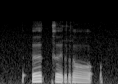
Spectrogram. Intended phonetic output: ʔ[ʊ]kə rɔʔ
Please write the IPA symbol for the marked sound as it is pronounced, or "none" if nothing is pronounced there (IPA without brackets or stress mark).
ə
